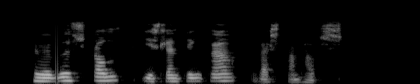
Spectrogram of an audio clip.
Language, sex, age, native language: Icelandic, female, 50-59, Icelandic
